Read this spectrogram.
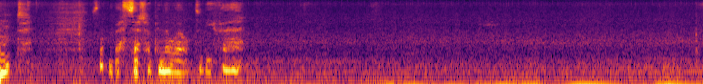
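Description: A paintbrush dabs and brushes softly on canvas.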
